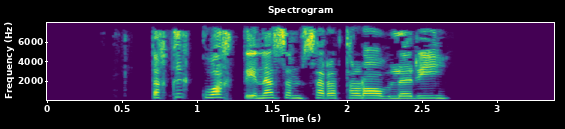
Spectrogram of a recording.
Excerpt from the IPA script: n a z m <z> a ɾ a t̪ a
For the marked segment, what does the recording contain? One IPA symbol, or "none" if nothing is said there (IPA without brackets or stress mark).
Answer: s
